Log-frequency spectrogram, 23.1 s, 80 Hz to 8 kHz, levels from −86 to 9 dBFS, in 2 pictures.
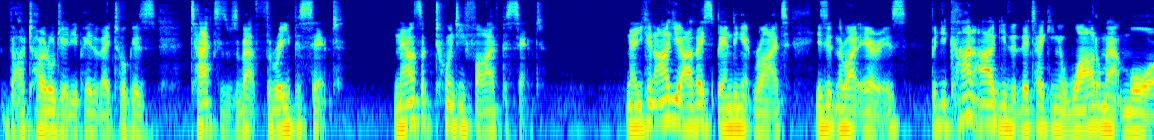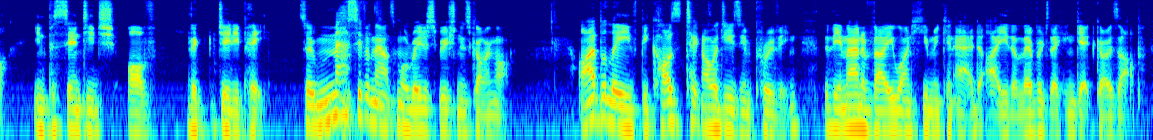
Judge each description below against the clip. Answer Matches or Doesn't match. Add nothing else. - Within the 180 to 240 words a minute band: Matches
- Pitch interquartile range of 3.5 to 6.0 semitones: Doesn't match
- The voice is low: Matches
